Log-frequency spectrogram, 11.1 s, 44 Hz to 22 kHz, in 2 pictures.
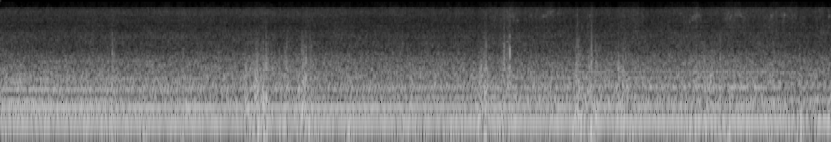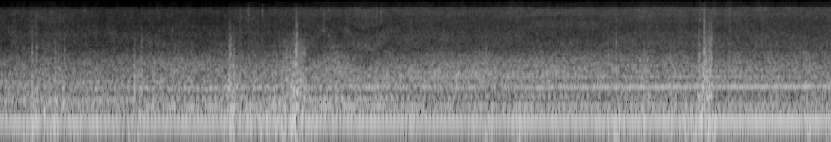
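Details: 1966 Triumph Spitfire MK2 driving on the road: steady even engine drone with smooth low hum, no chain rattle or tapping; timing chain tensioner works perfectly.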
